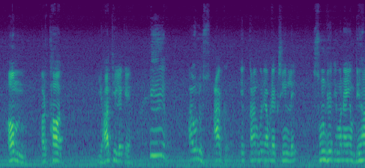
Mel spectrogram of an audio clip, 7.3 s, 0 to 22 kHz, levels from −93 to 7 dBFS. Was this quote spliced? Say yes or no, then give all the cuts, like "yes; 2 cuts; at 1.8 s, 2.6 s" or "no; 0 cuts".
no; 0 cuts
